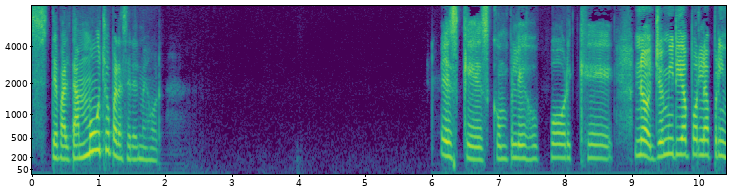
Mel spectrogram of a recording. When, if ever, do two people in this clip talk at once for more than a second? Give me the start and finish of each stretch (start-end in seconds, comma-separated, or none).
none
